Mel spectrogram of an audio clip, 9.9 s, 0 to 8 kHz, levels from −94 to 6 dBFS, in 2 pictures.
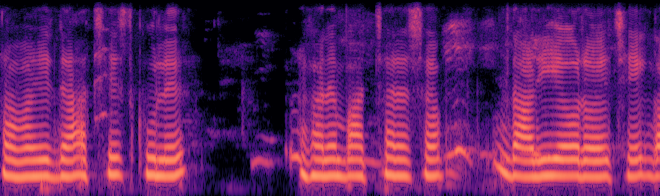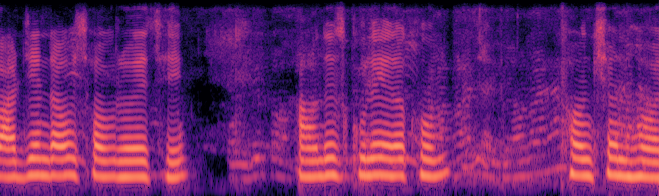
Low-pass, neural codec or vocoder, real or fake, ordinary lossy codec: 7.2 kHz; none; real; Opus, 24 kbps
